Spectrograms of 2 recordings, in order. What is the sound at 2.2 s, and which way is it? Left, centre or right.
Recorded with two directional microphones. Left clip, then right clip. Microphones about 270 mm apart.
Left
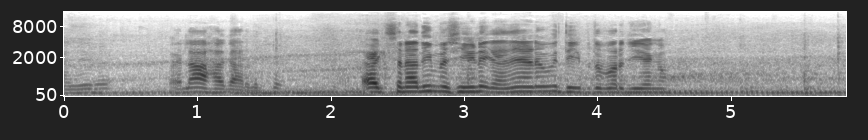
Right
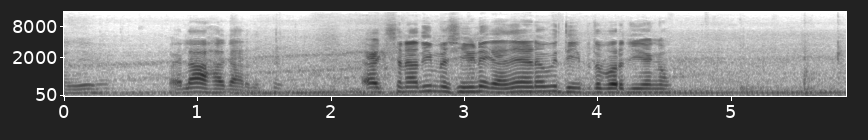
Speech, left.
